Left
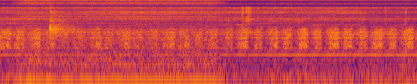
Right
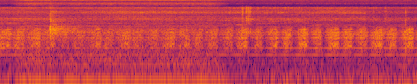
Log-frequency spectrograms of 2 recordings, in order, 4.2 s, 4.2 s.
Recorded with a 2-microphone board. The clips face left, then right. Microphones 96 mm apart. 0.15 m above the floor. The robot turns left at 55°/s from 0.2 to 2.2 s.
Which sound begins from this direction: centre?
A finger snap, at 0.5 s.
